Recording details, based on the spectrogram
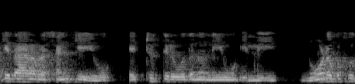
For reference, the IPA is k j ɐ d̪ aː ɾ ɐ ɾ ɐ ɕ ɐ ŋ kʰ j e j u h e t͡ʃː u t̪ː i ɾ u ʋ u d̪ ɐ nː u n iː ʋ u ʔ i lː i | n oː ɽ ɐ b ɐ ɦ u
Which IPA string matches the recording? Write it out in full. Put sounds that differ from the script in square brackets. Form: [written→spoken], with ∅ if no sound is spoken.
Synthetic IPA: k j ɐ d̪ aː ɾ ɐ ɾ ɐ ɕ ɐ ŋ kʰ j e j u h e t͡ʃː u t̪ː i ɾ u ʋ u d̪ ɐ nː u n iː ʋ u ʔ i lː i | n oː ɽ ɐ b ɐ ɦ u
